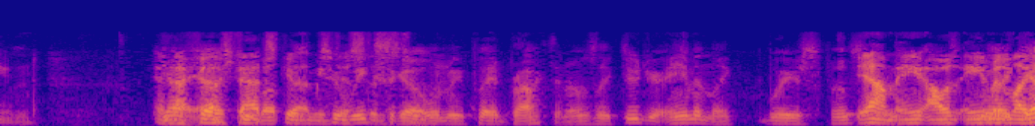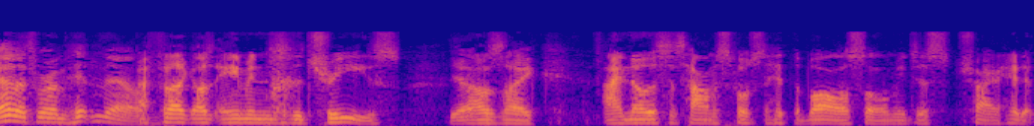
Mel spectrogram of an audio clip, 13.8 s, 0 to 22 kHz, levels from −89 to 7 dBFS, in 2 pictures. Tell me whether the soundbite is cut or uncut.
uncut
